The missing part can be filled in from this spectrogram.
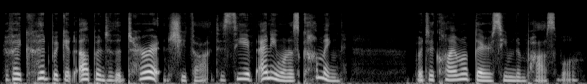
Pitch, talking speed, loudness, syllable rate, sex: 215 Hz, 255 wpm, -20 LUFS, 7.1 syllables/s, female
